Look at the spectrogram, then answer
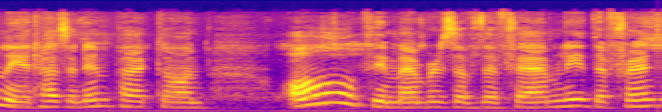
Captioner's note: speaking French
